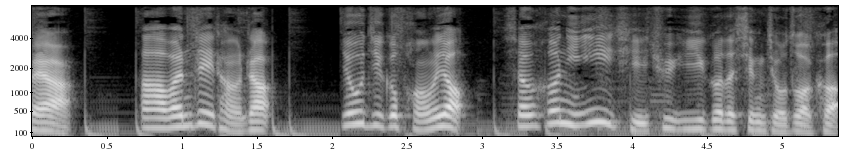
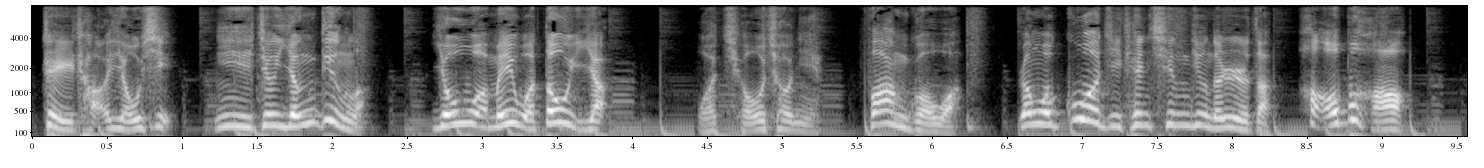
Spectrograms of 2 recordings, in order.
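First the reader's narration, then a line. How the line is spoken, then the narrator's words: Angry roar. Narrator (Chinese): 奎尔愤怒地咆哮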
